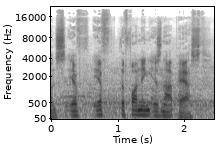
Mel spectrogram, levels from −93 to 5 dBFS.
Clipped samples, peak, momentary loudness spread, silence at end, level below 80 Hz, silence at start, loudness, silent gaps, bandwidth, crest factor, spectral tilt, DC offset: under 0.1%; -4 dBFS; 6 LU; 0 s; -44 dBFS; 0 s; -20 LUFS; none; over 20 kHz; 16 dB; -4.5 dB/octave; under 0.1%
